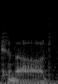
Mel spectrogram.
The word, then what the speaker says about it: canard: wanted to know how to pronounce Canard it's pronounced Canard and that's fine if English isn't your first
